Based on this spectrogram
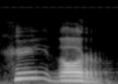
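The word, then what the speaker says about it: ὕδωρ: Hy, acá tenemos el espíritu rudo mirando a la derecha, por lo tanto va a ser, suena como H, como J aspirada, una H aspirada. Hydor.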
